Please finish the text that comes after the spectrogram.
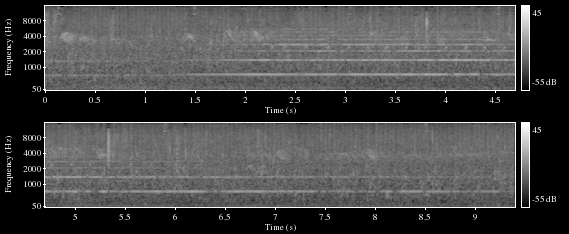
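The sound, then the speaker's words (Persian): Steady, continuous rush of flowing river water beside a tree in an open plain fills the scene at a fairly even level, with a sustained high tone ringing over it throughout. “حمیدرضا زیر درخت کنار رودخونه نشسته.”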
